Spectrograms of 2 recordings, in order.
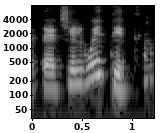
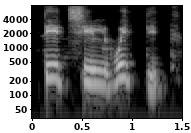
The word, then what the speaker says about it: Tichilwitit: La vamos a escuchar la canción después de hacer la traducción, y usted va a escuchar que ella no dice Techilwitit, sino que ella dice Tichilwitit.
